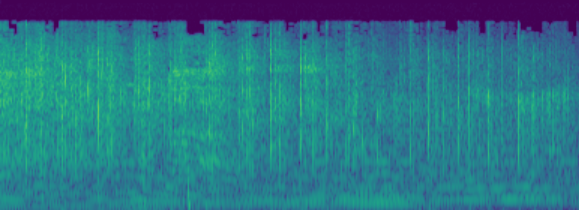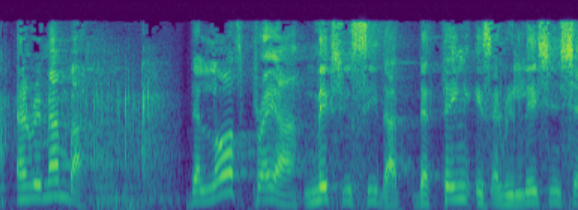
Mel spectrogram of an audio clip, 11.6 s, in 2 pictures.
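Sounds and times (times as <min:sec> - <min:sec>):
audience clapping hands: 0:00.0 - 0:07.6
speech: 0:06.0 - 0:06.8, 0:07.7 - 0:11.5.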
